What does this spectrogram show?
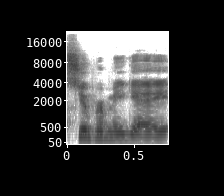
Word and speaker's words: Super Mega: and don't already watch Super Me Gay, first of all, go check out Super Me Gay, and that's Super Mega. I'll say it correctly, Super Mega, so you type it in right.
